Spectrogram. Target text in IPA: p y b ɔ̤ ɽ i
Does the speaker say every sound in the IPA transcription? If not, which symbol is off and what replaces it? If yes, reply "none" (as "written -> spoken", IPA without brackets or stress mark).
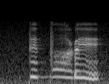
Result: i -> y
